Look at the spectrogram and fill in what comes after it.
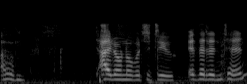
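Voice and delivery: put-on frantic whisper. Describing Kai with hands on someone's face, Kai's panicked whisper, put on. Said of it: "Kai's, like, panic whispering".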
